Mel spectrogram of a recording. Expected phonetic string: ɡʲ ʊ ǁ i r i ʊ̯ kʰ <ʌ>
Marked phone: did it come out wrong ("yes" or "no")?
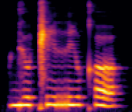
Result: no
